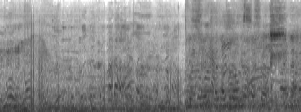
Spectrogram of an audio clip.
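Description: Crowd of people chattering, many voices overlapping, over a low steady hum that stops about three and a half seconds in. Two short sharp cracks sound, one early and one just before the hum stops.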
